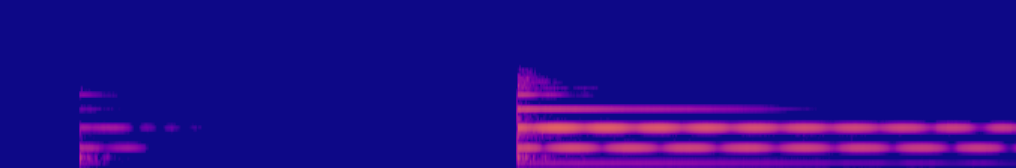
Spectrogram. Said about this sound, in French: Nous pouvons écouter un son de cloche pour terminer la petite méditation guidée.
